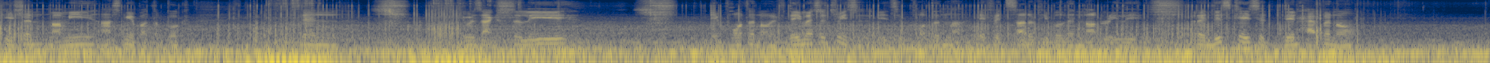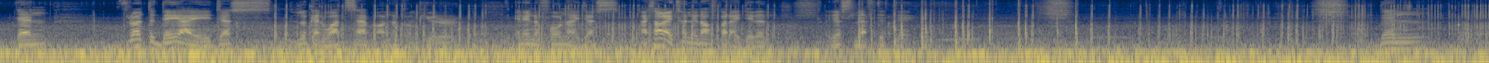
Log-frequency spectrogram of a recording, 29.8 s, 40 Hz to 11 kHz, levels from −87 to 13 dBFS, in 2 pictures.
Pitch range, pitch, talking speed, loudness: 90-100 Hz, 95 Hz, 140 wpm, -18 LUFS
